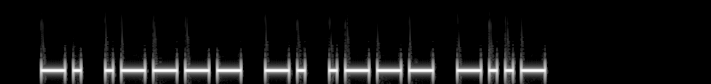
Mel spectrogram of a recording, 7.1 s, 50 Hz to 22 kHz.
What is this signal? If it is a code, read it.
Morse code, heard as a keyed tone, about 15 wpm, 700 Hz. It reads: N1NJX
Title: USA Call Signs - 5 Characters - Repeated 2x - 15wpm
